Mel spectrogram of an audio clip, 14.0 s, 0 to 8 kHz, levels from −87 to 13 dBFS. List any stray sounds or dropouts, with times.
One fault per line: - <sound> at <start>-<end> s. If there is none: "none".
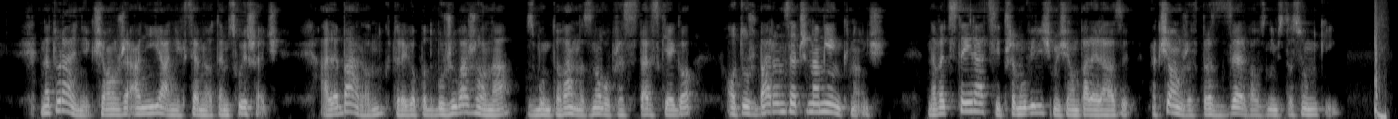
- thud at 13.7-13.9 s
